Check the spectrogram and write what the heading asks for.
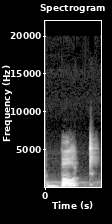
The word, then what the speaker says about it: bought: Brought, brought, y acá sería bought, bought, porque no tiene la R, ¿ya? Entonces acá sería lo mismo que decir bought, ¿ya? Recuerden que esa combinación O-U-G-H-T se pronuncia como OT, ¿ya?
